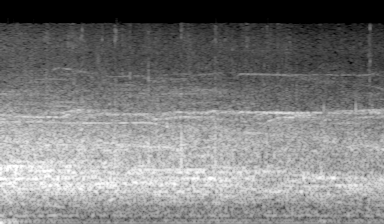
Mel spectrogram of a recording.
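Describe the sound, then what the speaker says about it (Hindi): Stadium audience at a sports award and inauguration ceremony claps together in a steady, broad wash of sound, fairly distant and even, easing slightly toward the end. "खेल जगत की तरफ से जोरदार तालियों की मैं गुजारिश करती हूं"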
